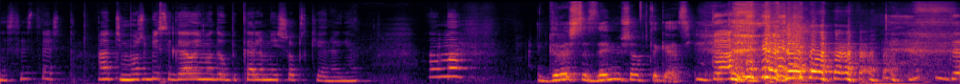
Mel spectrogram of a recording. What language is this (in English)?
Bulgarian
